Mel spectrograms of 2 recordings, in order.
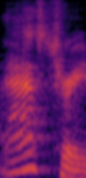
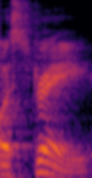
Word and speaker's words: Astray: then yeah we have ashtray now oh a stray i keep calling it the other way astray is the right way to pronounce it i believe according to google translate a straight yeah all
